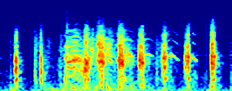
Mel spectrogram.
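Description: A man's laughter, stifled behind his hand: a fast run of short, pitched bursts, about six a second.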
